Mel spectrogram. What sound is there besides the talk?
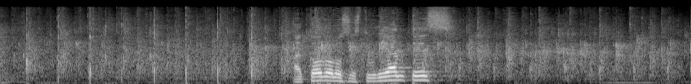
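audience applause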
